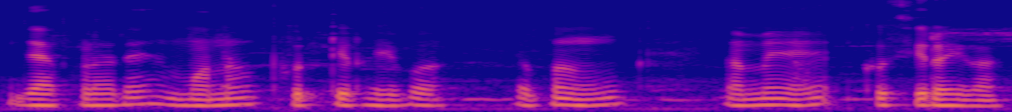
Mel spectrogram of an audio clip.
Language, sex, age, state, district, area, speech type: Odia, male, 18-30, Odisha, Mayurbhanj, rural, spontaneous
